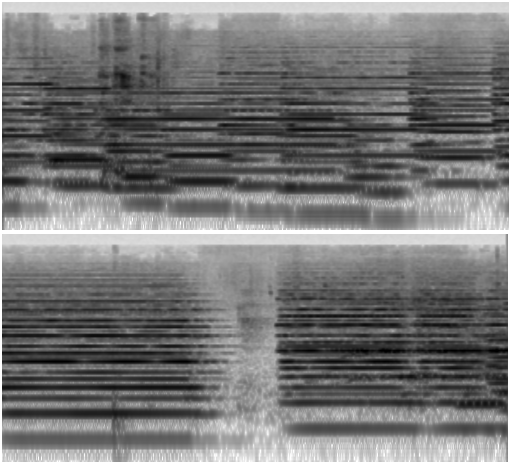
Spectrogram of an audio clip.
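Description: Organ playing a hymn tune in held chords that change every second or so, with a brief break between phrases about seven seconds in.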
